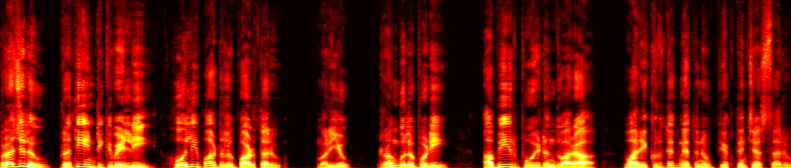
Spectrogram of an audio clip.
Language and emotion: Telugu, neutral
